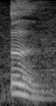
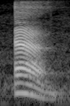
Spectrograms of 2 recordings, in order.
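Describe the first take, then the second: First: The vowel is reduced to a schwa. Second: The vowel is a full, open vowel. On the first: "But in the weak form" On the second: "That is how we pronounce it in the art form"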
